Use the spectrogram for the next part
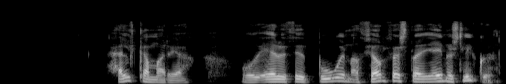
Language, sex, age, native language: Icelandic, male, 30-39, Icelandic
